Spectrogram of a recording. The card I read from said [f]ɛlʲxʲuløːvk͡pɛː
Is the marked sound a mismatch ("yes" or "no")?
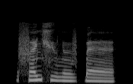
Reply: no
